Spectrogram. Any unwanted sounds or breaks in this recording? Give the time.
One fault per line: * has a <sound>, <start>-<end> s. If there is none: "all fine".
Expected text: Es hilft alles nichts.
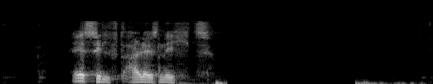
all fine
